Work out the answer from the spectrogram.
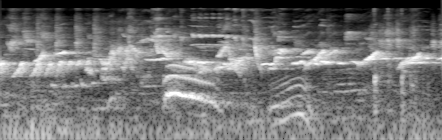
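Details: White-rumped shama (murai batu) singing at an Indonesian training bird-singing contest where it took first place; rich, fast varied phrases of sharp chirps, rising and falling whistled slurs and buzzy notes, with other birds overlapping in the background.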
